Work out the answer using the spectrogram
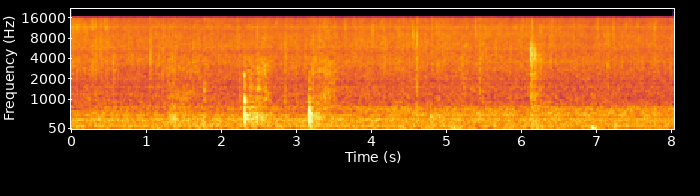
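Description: Onions and freshly added parsley sizzling steadily in butter in a pan, with a few short knocks, the loudest about three seconds in.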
